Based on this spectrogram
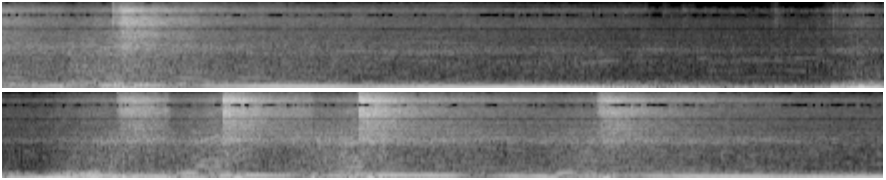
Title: Whining noise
